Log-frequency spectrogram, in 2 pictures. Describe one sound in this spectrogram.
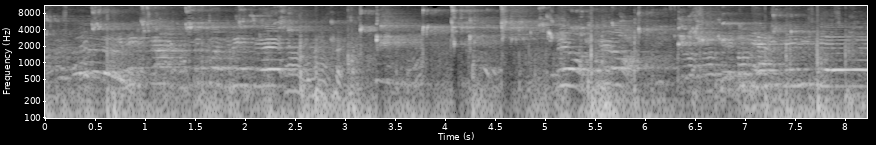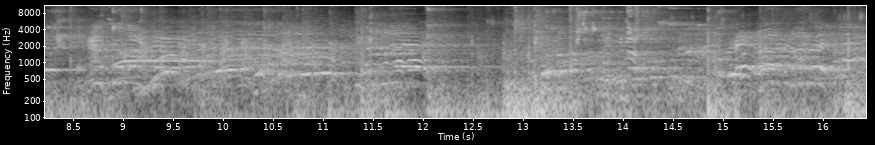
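A basketball bounces on a wooden floor with echoing thumps.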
